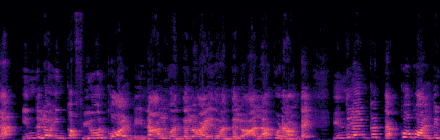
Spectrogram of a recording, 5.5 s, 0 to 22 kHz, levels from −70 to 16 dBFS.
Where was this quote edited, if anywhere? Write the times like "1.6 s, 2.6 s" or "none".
none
